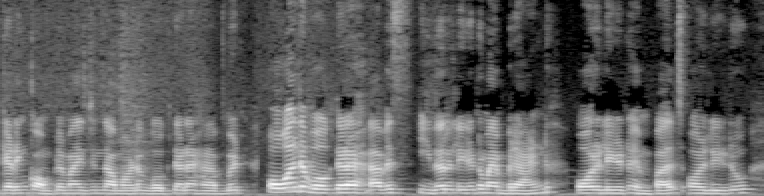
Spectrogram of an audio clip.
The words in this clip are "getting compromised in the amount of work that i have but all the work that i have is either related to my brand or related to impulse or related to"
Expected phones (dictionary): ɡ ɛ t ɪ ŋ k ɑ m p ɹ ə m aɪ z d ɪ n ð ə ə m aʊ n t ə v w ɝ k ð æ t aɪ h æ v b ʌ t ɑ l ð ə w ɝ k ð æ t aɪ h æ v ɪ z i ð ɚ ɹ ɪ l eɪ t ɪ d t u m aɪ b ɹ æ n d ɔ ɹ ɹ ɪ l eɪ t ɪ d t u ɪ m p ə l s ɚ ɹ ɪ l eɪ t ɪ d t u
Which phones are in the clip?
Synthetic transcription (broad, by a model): ɡ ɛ t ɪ ŋ k ɑ m p ɹ ə m aɪ z d ɪ n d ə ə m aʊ t ə v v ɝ k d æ t aɪ h æ v b ʌ t ɑ l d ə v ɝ k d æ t aɪ h æ v ɪ z i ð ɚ ɹ ɪ l eɪ t ɪ d t u m aɪ b ɹ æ n d ɔ ɹ ɹ ɪ l eɪ t ɪ d t u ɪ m p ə l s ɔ ɹ ɪ l eɪ t ɪ d t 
